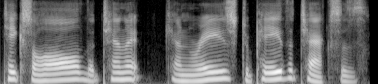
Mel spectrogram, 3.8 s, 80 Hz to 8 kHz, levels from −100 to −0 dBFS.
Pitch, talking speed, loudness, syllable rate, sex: 185 Hz, 160 wpm, -17 LUFS, 4.0 syllables/s, female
